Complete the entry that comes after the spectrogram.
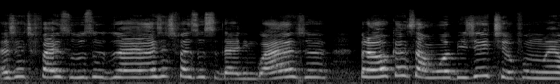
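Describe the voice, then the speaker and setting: A woman's extremely high, bright and sharp voice comes at a fairly slow pace with ordinary pitch variation and audible room echo. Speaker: student teacher. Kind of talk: lecture. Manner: sometimes stumbling over words.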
